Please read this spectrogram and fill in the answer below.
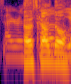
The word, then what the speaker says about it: arroz caldo: Like, she even made me, like, was it arroz calor? Which is arroz caldo.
